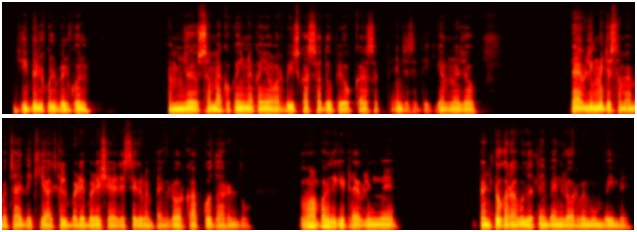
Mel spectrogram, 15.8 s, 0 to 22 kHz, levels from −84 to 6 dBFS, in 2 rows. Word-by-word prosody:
जी। 110 -2 0
बिल्कुल, 85 -2 +2
बिल्कुल, 75 +1 0 1.0
हम 85 0 +4
जो 85 - +5
है 90 - +5
उस - - +2
समय 75 -4 +3
को - - -4
कहीं 90 0 +2
न 90 0 +4
कहीं 85 0 +1
और 85 0 +1
भी 90 - +1
उसका - - -2
सदुपयोग 85 -1 -2
कर 85 - -2
सकते - - -12
हैं। 85 - -1
जैसे 80 - -9
कि - - -20
देखिए 85 - -6
हमने 85 +1 -1
जो 85 0 -1 1.2
ट्रैवलिंग 95 0 +4
में 100 - +5
जो 95 - +2
समय 85 -3 -1
बचा 85 - -4
है 85 - 0
देखिए 90 +2 -3
आजकल 90 +2 -1
बड़े-बड़े 90 +2 +1
शहर 85 0 -2
जैसे - - -4
अगर 85 0 0
मैं 85 -1 -1
बैंगलोर 85 +4 -2
का 90 - -2
आपको 85 - -4
उदाहरण 85 -1 -3
दूँ। 80 +1 -12 0.4
तो 110 - -8
वहाँ 125 -1 +5
पर 130 -2 +6
देखिए 115 +2 +3
ट्रैवलिंग 100 -2 0
में 100 -3 0 1.1
घंटों 90 +2 +4
ख़राब 90 -2 +2
हो 85 - +3
जाते 85 +1 0
हैं, 85 - +2
बैंगलोर 85 0 +1
में 85 - 0
मुंबई 80 0 0
में। - - -5
85 Hz, 215 wpm, -24 LUFS, 85-90 Hz, 1.2 s, पर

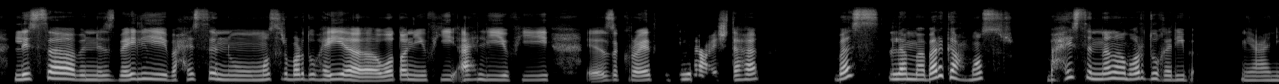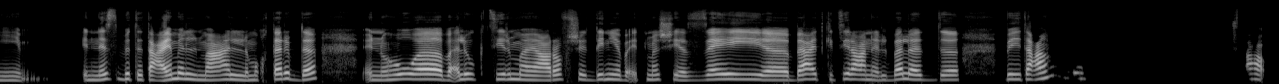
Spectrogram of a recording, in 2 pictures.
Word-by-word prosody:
لسه 255 +2 +4
بالنسبة 210 -1 -3
لي 245 -1 +2
باحس 230 +5 -6
إنه 215 -5 -4
مصر 240 +2 -5
برضه 230 0 -4
هي 220 +1 +5 0.3
وطني 215 +3 -1
وفيه 215 +1 -4
أهلي 215 -1 0
وفيه 205 +1 -4 0.4
ذكريات 210 - 0
كتيرة 230 +4 -9 0.2
عشتها. 225 +5 0 0.8
بس 330 - +1
لما 240 -1 +1
بارجع 310 - +3
مصر، 260 - -5 0.3
باحس 330 0 -2
إن 250 -3 -2
أنا 270 +1 +2
برضو 260 +1 -3
غريبة، 210 -3 -8 0.5
يعني 195 0 -10 0.6
الناس 220 +5 -3
بتتعامل 230 0 +4
مع 205 +2 +3
المغترب 215 +3 -1
ده، 230 +7 +2 0.5
إنه 200 0 -4
هو 240 +1 +5
بقى 200 - -1
له 245 +1 -2
كتير 240 +1 -6
ما 220 -3 -1
يعرفش 205 +4 +1
الدنيا 230 +2 -3
بقت 205 +3 -9
ماشية 220 -2 -3
إزاي، 230 +4 +3 0.3
بِعد 235 +5 +3
كتير 235 +3 -5
عن 230 -2 +2
البلد، 215 0 -1 0.5
بيتعاملوا 240 +6 0 1.8
صعب. 240 -2 -7
225 Hz, 110 wpm, -24 LUFS, 210-245 Hz, 1.8 s, هي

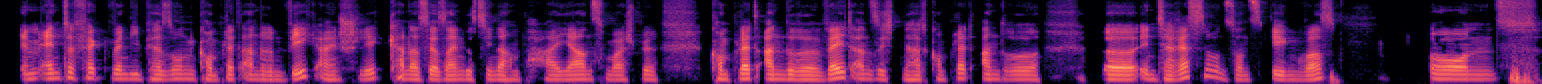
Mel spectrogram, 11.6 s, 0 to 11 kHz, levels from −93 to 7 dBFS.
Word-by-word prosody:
im 150 +1 -2
Endeffekt, 165 +2 +1
wenn 150 -1 -1
die 145 - -4
Person 140 +1 -4
'n - - -9
komplett 130 0 -3
anderen 125 -3 -5
Weg 210 - +3
einschlägt, 135 +3 -3
kann - - 0
das 135 -2 +1
ja 135 - +4
sein, 130 +1 0
dass 130 - -5
sie 135 - -4
nach 130 -2 -1
ein 125 - -11
paar 130 +2 -5
Jahren 130 +1 +1
zum 135 0 -5
Beispiel 130 +1 -4 0.4
komplett 150 +2 +3
andere 130 -3 +2
Weltansichten 140 -6 +2
hat, 125 0 -3
komplett 135 +4 -3
andere, 135 -2 -2 0.5
äh, 135 -1 +7
Interessen 140 - +1
und 190 - -7
sonst 125 -1 -4
irgendwas 130 +2 0 0.7
und, 135 - +1
135 Hz, 175 wpm, -25 LUFS, 130-145 Hz, 0.7 s, äh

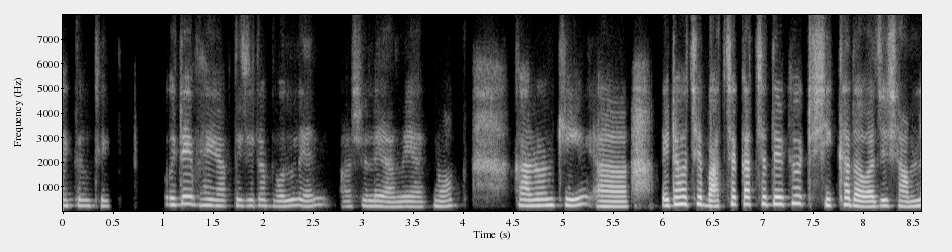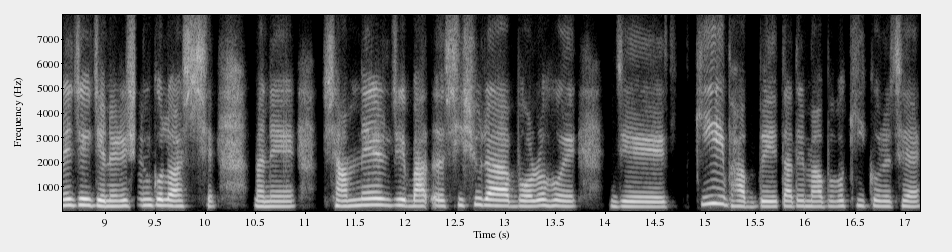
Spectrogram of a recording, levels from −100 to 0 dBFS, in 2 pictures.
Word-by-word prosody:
একদম 230 0 -7
ঠিক। 220 -1 -9 0.6
ওইটাই 300 +3 0
ভাই 250 -1 -3
আপনি 225 +1 -9
যেটা 235 +1 -7
বললেন, 220 +1 -4 0.3
আসলে 215 +1 -7 0.2
আমি 200 +1 -6
একমত। 210 +3 -9 0.6
কারণ 240 +1 +2
কি 245 - +1 0.3
আ - - +2 0.6
এটা 285 +5 +4
হচ্ছে 290 0 +2
বাচ্চা-কাচ্চাদেরকেও 290 +5 +2
একটা 300 - -8
শিক্ষা 250 +3 +1
দেওয়া 200 -2 +4
যে - - +3
সামনের 215 +4 +3
যে 255 - +8
জেনারেশন 220 +2 +2
গুলো 235 -2 +6
আসছে, 215 0 -3 0.5
মানে 205 0 0 0.6
সামনের 235 +4 +4 0.2
যে 245 - +2
বা 215 - +5
অ্যা 225 - +1
শিশুরা 245 0 +2 0.3
বড় 215 +1 +2
হয়ে 215 -2 0 0.5
যে 205 - 0 0.7
কি 310 +2 +2 0.2
ভাববে, 205 -1 -1
তাদের 215 0 -2
মা-বাবা 205 +1 -3
কি 230 - -7
করেছে 210 0 -4
225 Hz, 140 wpm, -20 LUFS, 210-250 Hz, 0.7 s, যে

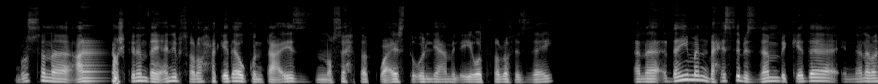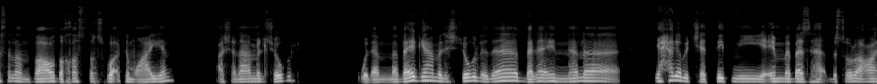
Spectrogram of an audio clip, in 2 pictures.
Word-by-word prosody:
بُص، 150 +6 -6
أنا 140 -7 +4
عندي 150 0 +1
مشكلة 155 +3 +3
مضايقاني 140 0 +3
بصراحة 135 -2 -3
كده، 135 +3 +6
وكنت 120 -6 0
عايز 125 +1 +1
نصيحتك 110 -2 -4
وعايز 125 0 +2
تقول 130 -1 -2
لي 130 +1 -2
أعمل 120 -2 -5
إيه، 120 +2 0
وأتصرف 120 0 +2
إزاي. 115 +5 -4 0.8
أنا 130 +2 +1
دايمًا 205 +10 +4
باحس 160 -2 +1
بالذنب 145 - 0
كده 155 +3 +2
إن 125 0 -13
أنا 140 +2 +1
مثلًا 145 -3 -2
باقعد 135 +3 +2
أخصص 135 -2 -6
وقت 145 - 0
معين، 125 +8 -2 0.4
عشان 115 +2 -8
أعمل 130 0 -2
شغل، 150 +7 -1 0.6
ولمّا 115 0 -2
باجي 165 +9 +3
أعمل 175 -5 +1
الشغل 145 +2 0
ده، 170 +6 +2
بالاقي 145 0 0
إن 135 -3 -4
أنا 155 +2 -1 0.4
يا 150 - -1
حاجة 190 +3 +2
بتشتتني، 135 -2 -2
يا 120 - 0
إما 135 0 0
بازهق 125 -1 -1
بسرعة، 135 -1 -2
135 Hz, 160 wpm, -22 LUFS, 125-150 Hz, 0.8 s, كده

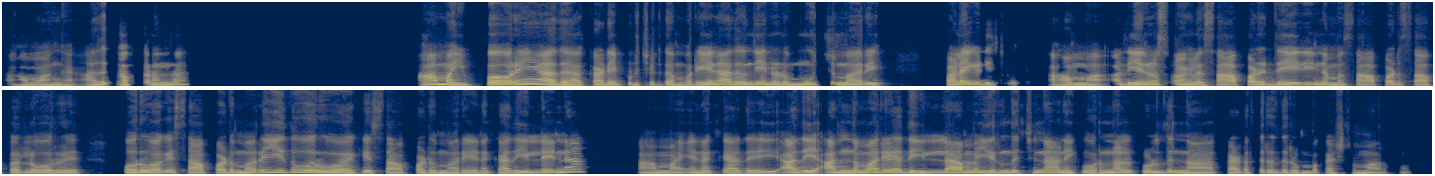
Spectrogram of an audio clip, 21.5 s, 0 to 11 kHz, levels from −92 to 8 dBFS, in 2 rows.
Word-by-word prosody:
ஆமாங்க. 180 -2 -2 0.2
அதுக்கப்புறம் 195 -1 -1
தான் 245 +4 -5 1.8
ஆமா. 250 -1 +6
இப்போ 175 +7 0
வரையும் 280 +4 +7
அத 200 - +4 0.2
கடைப்புடிச்சிட்டு 195 0 -2
தான் 185 -1 0
போறேன். 180 +2 0
ஏன்னா 240 +1 +4
அது 210 -1 +2
வந்து 235 +2 +2
என்னோட 200 -2 +1
மூச்சு 225 +1 -2
மாரி, 205 -1 +2 0.5
பழகிடுச்சு. 215 0 +1 0.4
ஆமா 195 -2 0 0.2
அது 190 +2 -2
என்ன 220 +3 +2
சொல்லுவாங்கள்ல, 200 -3 -1
சாப்பாடு 225 -2 +3
டெய்லியும் 220 +3 +2
நம்ம 190 -2 -1
சாப்பாடு 210 +2 -1
சாப்பிட்றதுல 195 0 -2
ஒரு 185 0 -2 0.5
ஒரு 210 +1 +3
வகை 210 +2 +1
சாப்பாடு 200 0 0
மாரி, 200 +7 -1
இது 280 +2 -2
ஒரு 225 -3 +5
வகை 190 +3 0
சாப்பாடு 185 0 -3
மாரி. 175 +1 -3
எனக்கு 180 +1 -7
அது 180 - -1
இல்லைனா 235 +9 +1 0.5
ஆமா 180 0 -3
எனக்கு 195 +1 -3
அது 185 0 -3 0.3
அது 205 +1 +3 0.2
அந்த 210 +1 +2
மாரி 245 +3 +3
அது 200 -1 +1
இல்லாம 230 +2 +1
இருந்துச்சுன்னா, 220 +1 -1
அன்னைக்கு 190 -2 -3
1 185 - -3
நாள் 215 0 -2
பொழுது 195 +3 -1
நான் 180 -1 -3
கடத்துறது 200 +1 -4
ரொம்ப 190 +3 -4
கஷ்டமா 175 +1 -5
இருக்கும் 160 -3 -22
200 Hz, 160 wpm, -22 LUFS, 185-220 Hz, 1.8 s, வரையும்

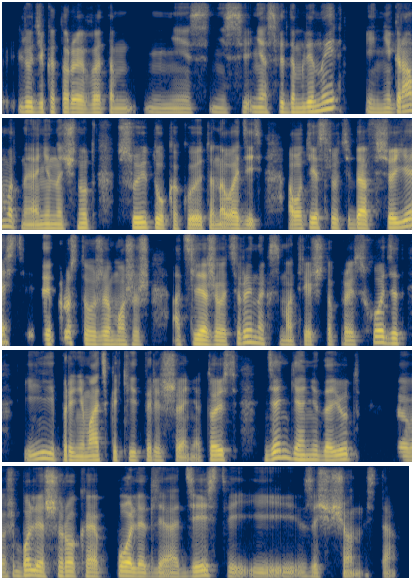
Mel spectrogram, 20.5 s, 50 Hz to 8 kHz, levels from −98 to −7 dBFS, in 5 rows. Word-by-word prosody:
люди, 120 -2 +1
которые 110 -2 +1
в 100 - -7
этом 105 -1 -3
нес 105 -1 -8
неси 110 +1 -7
не 115 -1 -1
осведомлены 120 - +1 0.2
и 115 - -7
неграмотны, 110 +4 0
они 100 +2 +1
начнут 110 +2 0 0.2
суету 125 -3 +3
какую-то - - -1
наводить. - - +1 0.2
А - - +2
вот 110 0 +1
если 125 0 +2
у - - -2
тебя 110 +1 +4
всё 115 +2 +1
есть, 155 - +2
ты - - +3
просто - - -2
уже 110 0 +2
можешь 105 0 -3 0.2
отслеживать 105 -2 +3
рынок, 140 -3 0
смотреть, - - -5
что 105 - -6
происходит, 130 +7 +1 0.3
и 145 +6 -1
принимать 110 -1 +2
какие-то 105 -1 -4
решения. 105 -1 -3
То 120 - +3
есть 120 +1 +2 0.2
деньги- 160 +4 +2
они 125 0 +1
дают, 120 +4 +2 0.4
э, - - +1
ваш 110 +2 -5
более 125 0 +3
широкое 110 -2 +2
поле 115 -4 +5
для 100 -1 -3
действий 115 +1 -1
и 105 +1 -7
защищённость, 105 -2 -3
да. - - -9
115 Hz, 145 wpm, -26 LUFS, 105-125 Hz, 0.4 s, поле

